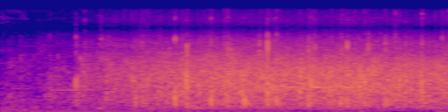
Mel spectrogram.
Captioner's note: crowd clapping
